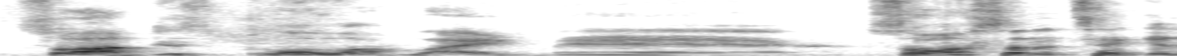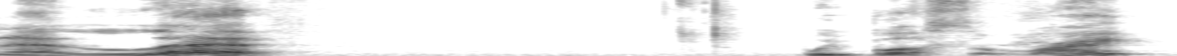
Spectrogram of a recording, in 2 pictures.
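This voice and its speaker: A man's voice: medium pitch, very animated, a little slow, bright, forceful tone, husky. A man livestreaming, telling a long story in casual slang and calling out to his viewers. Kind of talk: casual storytelling to a live chat.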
